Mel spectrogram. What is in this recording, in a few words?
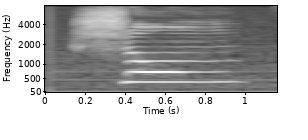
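"shong", Mandarin Chinese, first tone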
